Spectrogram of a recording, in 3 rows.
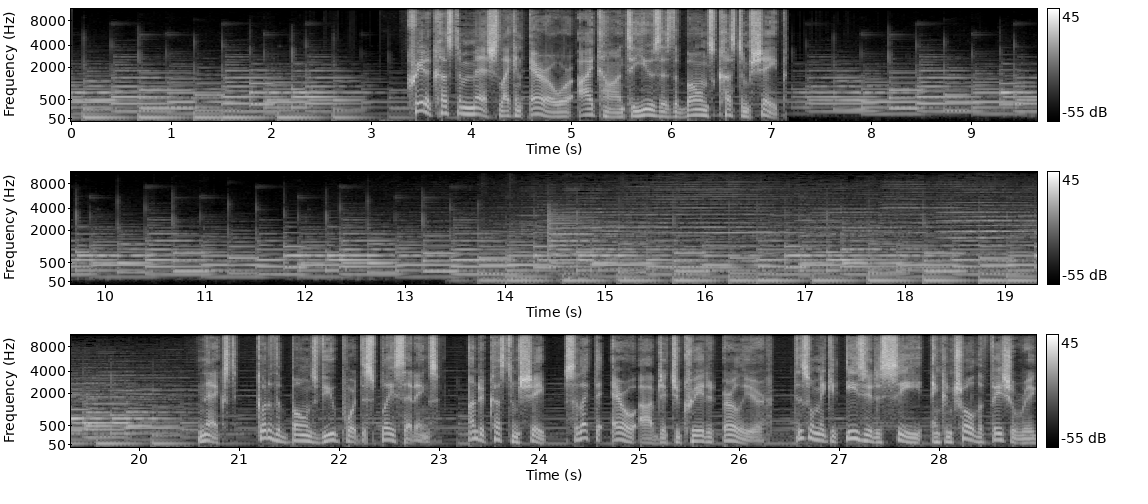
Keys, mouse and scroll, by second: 1.4 q, 2.3-2.8 shift+middle drag, 3.1 shift+middle click, 3.8-8.2 typing, 4.1 Tab, 5.3 right click, 6.6 middle click, 7.7 click, 7.8 middle click, 8.0 alt+x, 8.0 click, 8.2 middle click, 8.6 click, 9.3 k, 10.1 Return, 10.8 click, 10.9 alt+x, 11.0 click, 11.4-16.7 typing, 12.0 click, 12.8 click, 13.3 shift+middle click, 13.7 click, 15.0 click, 16.0 click, 16.8 right click, 17.1-19.6 right drag, 19.6 s, 20.1 Tab, 22.2-23.1 drag, 26.0-26.3 middle drag, 27.0-27.4 middle drag, 28.4 click.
